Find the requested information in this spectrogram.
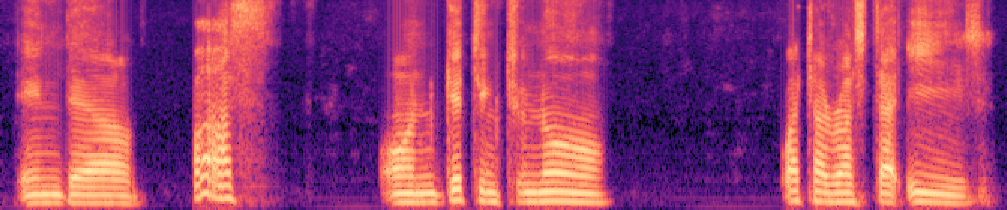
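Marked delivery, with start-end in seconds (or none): none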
